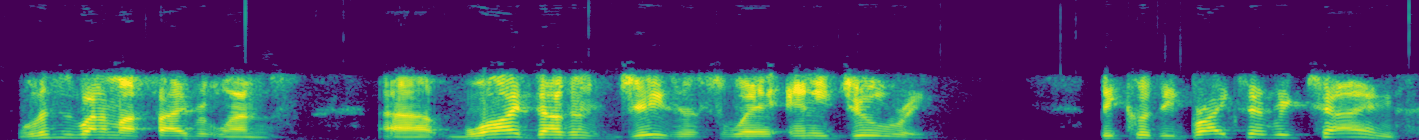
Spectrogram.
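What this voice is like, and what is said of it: Australian accent. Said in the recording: “that Australian accent”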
